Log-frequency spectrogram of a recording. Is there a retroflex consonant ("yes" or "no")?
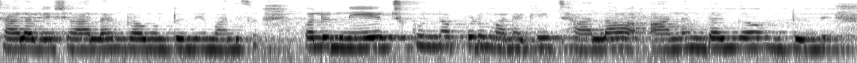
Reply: yes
